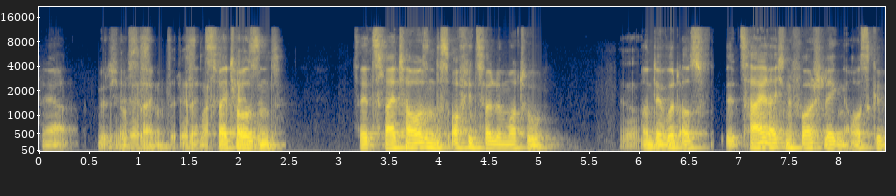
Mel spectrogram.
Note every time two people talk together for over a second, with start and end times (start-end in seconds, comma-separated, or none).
0.7-2.4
